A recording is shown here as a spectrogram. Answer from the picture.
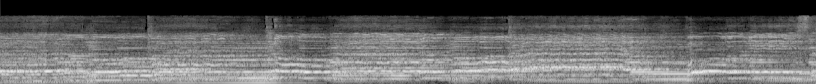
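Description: A man and two women singing a Christmas carol together in harmony into microphones, with piano accompaniment, carried through a concert hall's sound system.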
